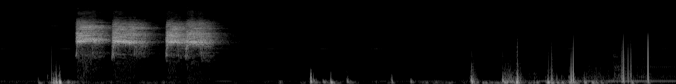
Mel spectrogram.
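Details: Black francolin (Francolinus francolinus), call.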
